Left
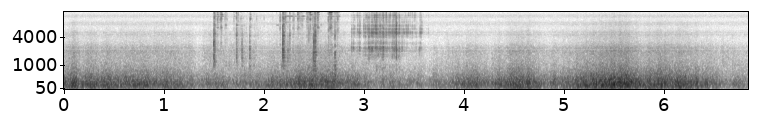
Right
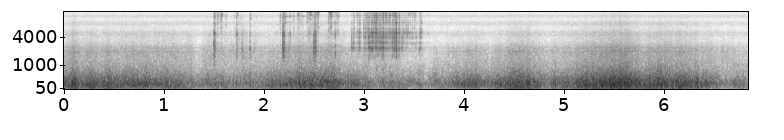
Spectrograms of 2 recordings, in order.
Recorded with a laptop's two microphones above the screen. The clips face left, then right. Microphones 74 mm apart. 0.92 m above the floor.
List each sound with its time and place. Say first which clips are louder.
1.5 s keys jangling: left 1 dB; 70° left (ahead or behind)
2.9 s crumpling: even; 20° left (ahead or behind)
